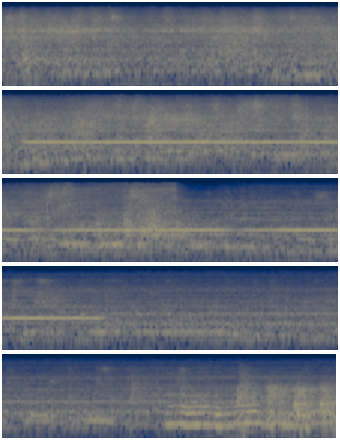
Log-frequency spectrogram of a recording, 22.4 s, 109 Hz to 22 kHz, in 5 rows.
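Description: CO2 laser cutting machine running while it cuts acrylic: a steady hissing machine noise, with a steady high whine from about five seconds in until about fifteen.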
